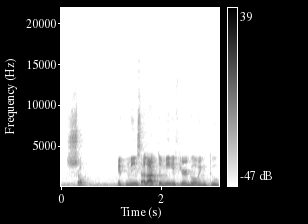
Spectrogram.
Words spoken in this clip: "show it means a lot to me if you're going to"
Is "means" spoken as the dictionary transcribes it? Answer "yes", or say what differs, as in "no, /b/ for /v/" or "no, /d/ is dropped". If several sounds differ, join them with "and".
no, /s/ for /z/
